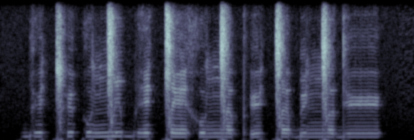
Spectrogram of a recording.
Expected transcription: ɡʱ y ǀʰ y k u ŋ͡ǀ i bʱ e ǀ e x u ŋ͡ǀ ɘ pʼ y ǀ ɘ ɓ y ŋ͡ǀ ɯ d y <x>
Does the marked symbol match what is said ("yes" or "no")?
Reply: no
